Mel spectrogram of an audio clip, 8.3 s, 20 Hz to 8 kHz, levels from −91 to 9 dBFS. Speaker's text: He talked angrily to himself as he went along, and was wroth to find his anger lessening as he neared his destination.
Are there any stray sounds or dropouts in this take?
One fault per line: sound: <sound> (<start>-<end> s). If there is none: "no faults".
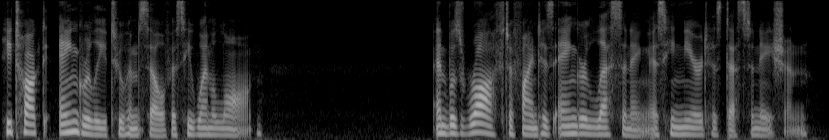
no faults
